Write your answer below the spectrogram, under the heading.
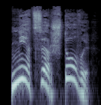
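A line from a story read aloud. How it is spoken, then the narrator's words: Exclaiming. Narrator (Russian): воскликнул Скамблер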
